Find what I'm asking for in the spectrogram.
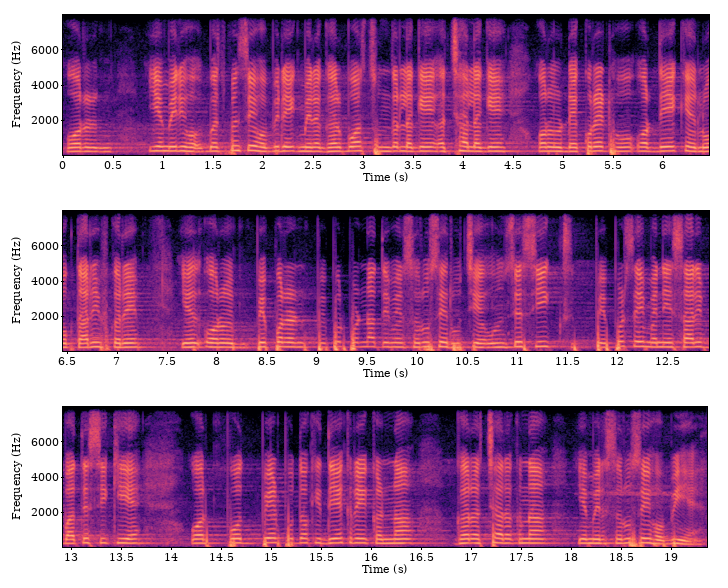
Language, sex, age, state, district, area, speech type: Hindi, female, 60+, Rajasthan, Jodhpur, urban, spontaneous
